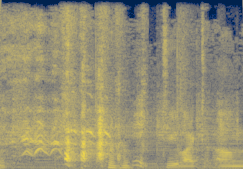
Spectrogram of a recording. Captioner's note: laughs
